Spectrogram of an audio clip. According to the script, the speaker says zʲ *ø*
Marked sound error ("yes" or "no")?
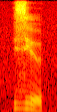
no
